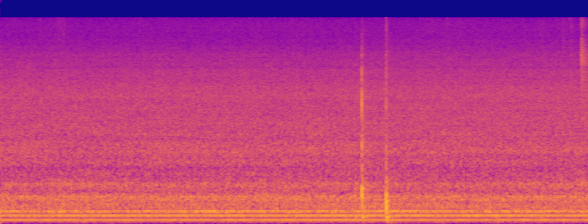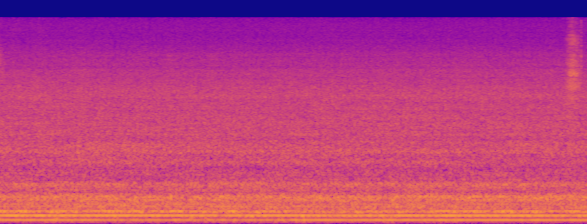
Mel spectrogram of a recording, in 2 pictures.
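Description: An electric fan runs steadily in a room, giving a constant low whirring drone with a faint hum throughout. A couple of small clicks break in briefly near the middle, and no one speaks.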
